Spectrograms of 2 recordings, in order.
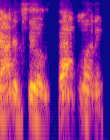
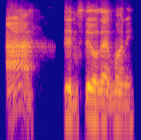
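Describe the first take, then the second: First: The word "that" carries the stress. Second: The word "I" carries the stress. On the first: Different money was stolen. "another emphasis on the word that" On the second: Someone else stole the money. "that kind of implies I know who did steal that money"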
